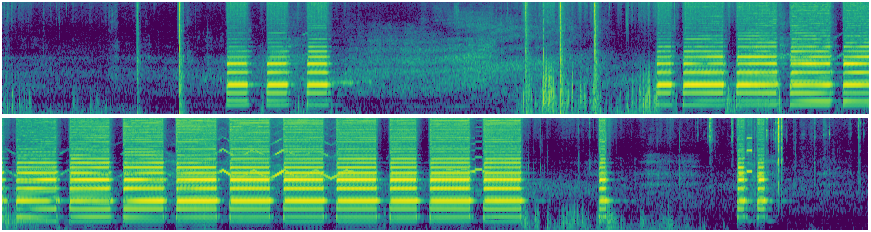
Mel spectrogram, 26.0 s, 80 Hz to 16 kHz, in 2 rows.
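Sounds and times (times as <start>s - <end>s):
car horn blasts: 2.0s - 5.3s, 7.8s - 21.1s, 21.9s - 22.5s, 24.0s - 24.8s.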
